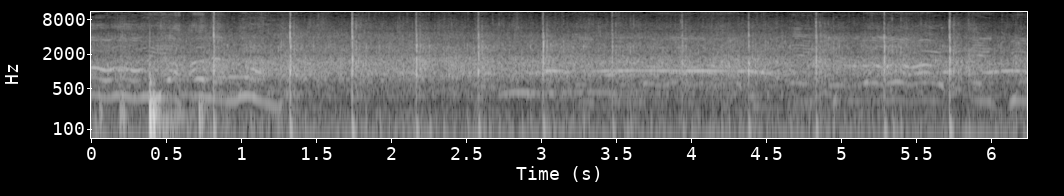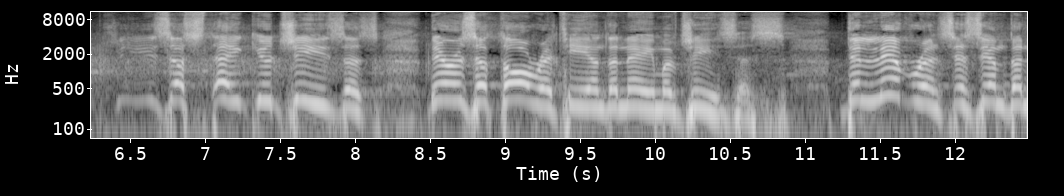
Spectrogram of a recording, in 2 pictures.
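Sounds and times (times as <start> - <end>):
audience clapping hands in steady rhythm: 0.0 - 8.6
speech: 6.8 - 12.4.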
